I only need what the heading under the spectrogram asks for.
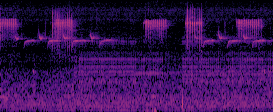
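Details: Recently fledged young Eurasian wrens with their family near the nest. Several harsh, high hissing bursts mix with brief, thin, slightly falling chirps. A single faint knock is heard midway.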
